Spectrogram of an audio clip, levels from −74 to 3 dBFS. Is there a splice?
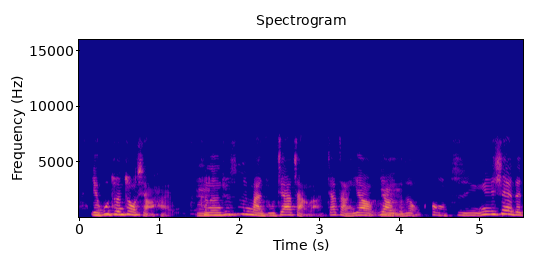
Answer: no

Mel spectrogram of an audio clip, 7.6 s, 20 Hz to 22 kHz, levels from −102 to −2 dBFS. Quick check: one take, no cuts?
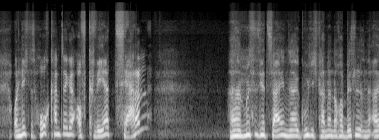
yes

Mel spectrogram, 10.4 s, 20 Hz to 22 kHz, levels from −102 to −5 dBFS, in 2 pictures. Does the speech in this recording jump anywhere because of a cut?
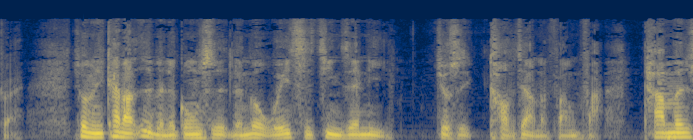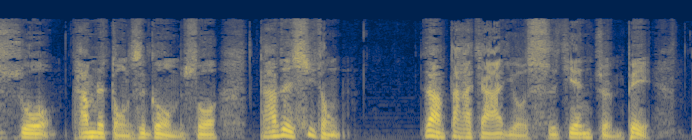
yes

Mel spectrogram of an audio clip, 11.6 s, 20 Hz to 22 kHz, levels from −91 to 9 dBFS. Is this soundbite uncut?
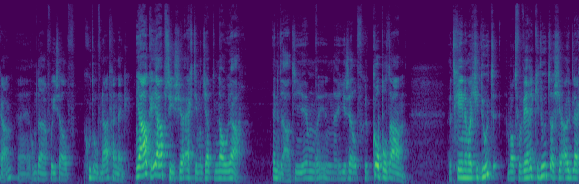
no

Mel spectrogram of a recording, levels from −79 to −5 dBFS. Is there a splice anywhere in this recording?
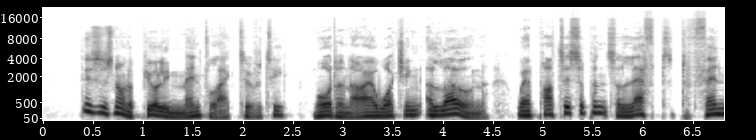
yes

